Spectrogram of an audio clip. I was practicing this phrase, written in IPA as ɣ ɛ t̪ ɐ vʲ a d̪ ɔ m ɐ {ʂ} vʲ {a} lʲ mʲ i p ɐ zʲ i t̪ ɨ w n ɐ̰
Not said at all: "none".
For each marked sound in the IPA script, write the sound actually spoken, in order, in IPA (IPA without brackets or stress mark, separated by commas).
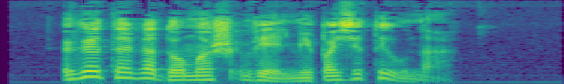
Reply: ʂ, e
